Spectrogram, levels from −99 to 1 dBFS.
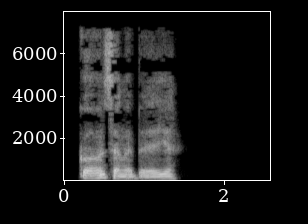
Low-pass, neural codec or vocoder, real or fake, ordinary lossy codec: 7.2 kHz; codec, 16 kHz in and 24 kHz out, 1 kbps, XY-Tokenizer; fake; MP3, 32 kbps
